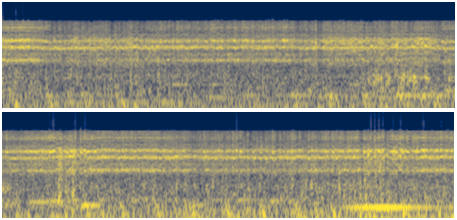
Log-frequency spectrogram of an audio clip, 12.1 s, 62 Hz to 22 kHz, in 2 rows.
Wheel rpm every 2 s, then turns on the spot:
220, 230, 210, 210, 230, 230.
none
